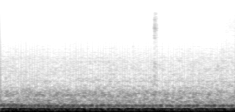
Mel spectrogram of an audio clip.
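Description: A Mopar Scat Pack car's engine idles in sport mode with a steady, deep low rumble that stays close and even throughout, no voices over it.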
